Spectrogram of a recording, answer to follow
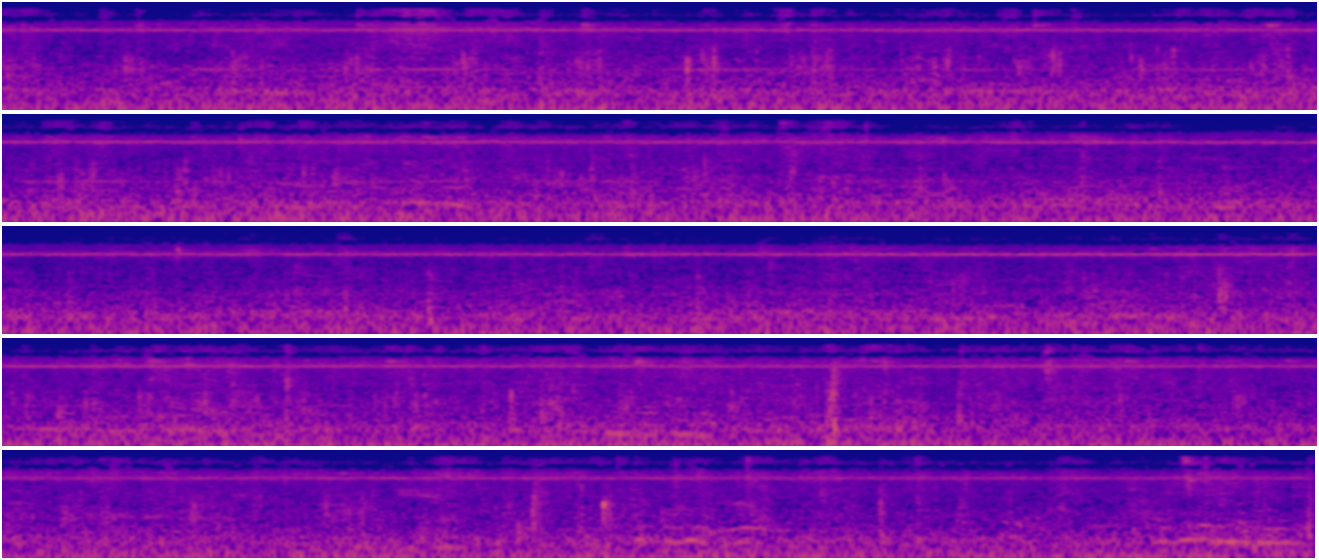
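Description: A faint, steady high-pitched chorus of insects singing in the summer night, with soft footsteps on the paved lane beneath it.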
